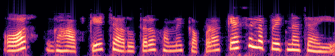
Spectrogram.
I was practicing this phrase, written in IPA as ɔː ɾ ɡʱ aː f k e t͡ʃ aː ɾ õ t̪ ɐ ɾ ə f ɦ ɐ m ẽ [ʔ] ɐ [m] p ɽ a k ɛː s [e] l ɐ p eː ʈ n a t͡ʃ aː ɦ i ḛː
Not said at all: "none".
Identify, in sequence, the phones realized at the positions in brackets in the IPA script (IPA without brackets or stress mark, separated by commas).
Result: k, none, e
